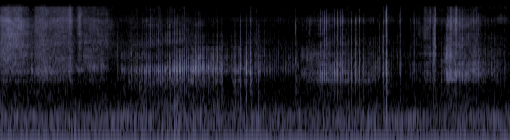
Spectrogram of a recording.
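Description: A hand-sized hollow plastic aroma diffuser with a color-changing glow is held near the mic while fingertips and nails scrape and tap its surface. Scratchy bursts of scraping come and go over a steady low rumble, with quick tapping patters and one sharp click standing out near the end.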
